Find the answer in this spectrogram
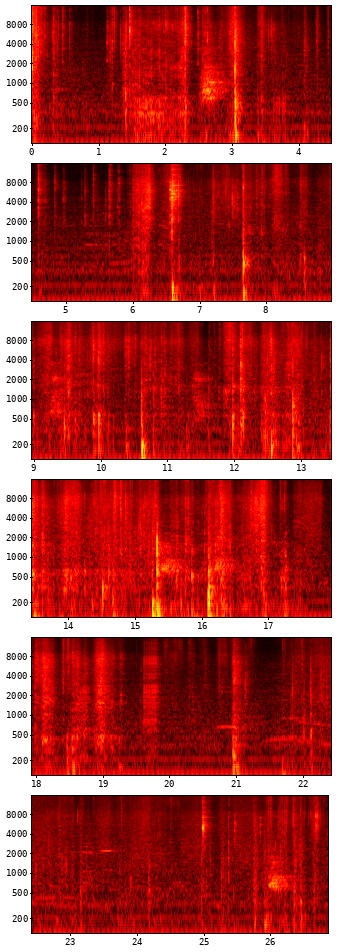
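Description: A cardboard shipping case being cut and torn open by hand, then its boxes handled, with scattered sharp clicks, scrapes and rustles of cardboard and the loudest knock about halfway through. A steady low hum runs underneath.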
